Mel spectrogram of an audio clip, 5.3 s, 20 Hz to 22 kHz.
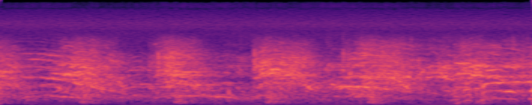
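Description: Wrestling crowd at a 1980 Central States match between two wrestlers, a dense, loud mass of shouting and chanting voices that swells in rhythmic waves, with thuds from the ring beneath.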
